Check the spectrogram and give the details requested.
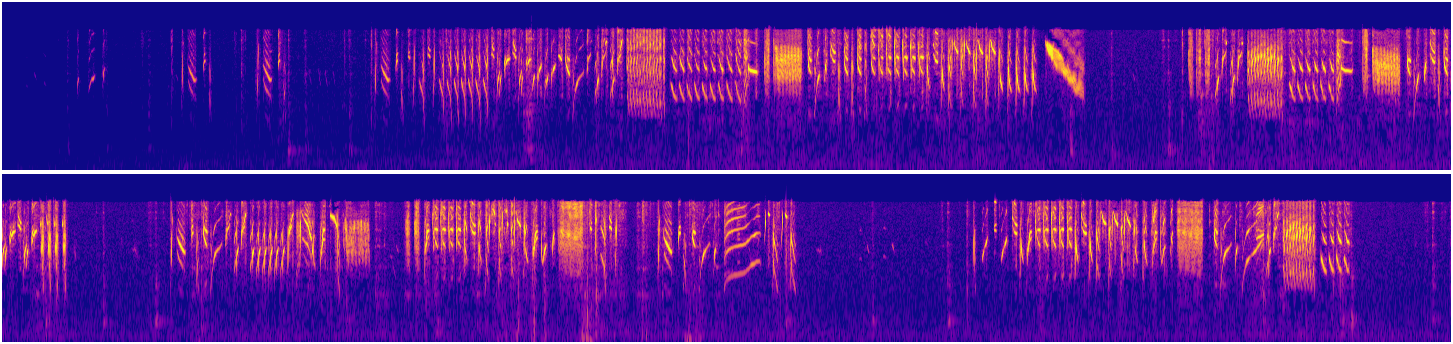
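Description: Birds singing in long bouts of rapid, high chirps and trills, broken by short silences.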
